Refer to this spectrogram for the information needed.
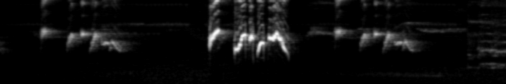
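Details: Red-whiskered bulbul practising morning song: soft slurred whistles, then one loud burst of four quick bouncing notes, followed by quieter slurred phrases.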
